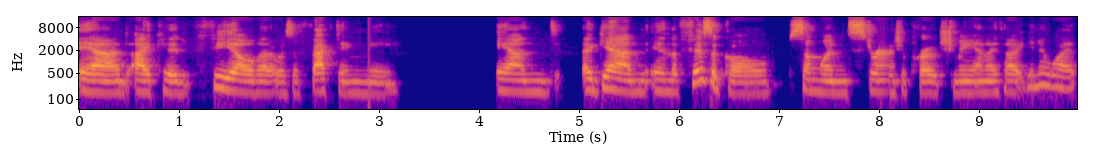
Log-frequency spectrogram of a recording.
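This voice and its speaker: A woman with a very deep, low voice speaks at a fairly slow pace with ordinary pitch variation. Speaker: spiritual teacher. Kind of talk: casual live-stream talk. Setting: home mic, poor sound.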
